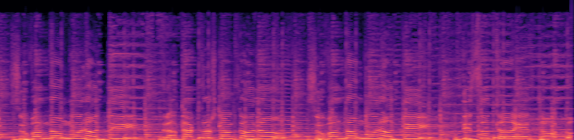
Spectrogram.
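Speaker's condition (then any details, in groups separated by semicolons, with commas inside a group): No condition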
